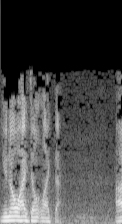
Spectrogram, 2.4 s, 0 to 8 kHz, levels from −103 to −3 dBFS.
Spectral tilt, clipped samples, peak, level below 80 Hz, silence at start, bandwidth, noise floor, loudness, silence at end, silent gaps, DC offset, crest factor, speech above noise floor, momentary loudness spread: -12.5 dB/octave; under 0.1%; 0 dBFS; -42 dBFS; 0 s; 5.6 kHz; -40 dBFS; -13 LUFS; 0 s; none; under 0.1%; 14 dB; 28 dB; 18 LU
